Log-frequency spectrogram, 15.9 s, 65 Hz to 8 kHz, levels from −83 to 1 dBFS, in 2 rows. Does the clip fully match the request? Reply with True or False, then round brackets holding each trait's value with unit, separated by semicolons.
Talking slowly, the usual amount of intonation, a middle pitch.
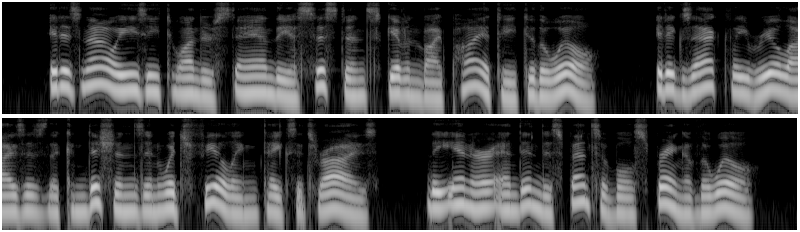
True (125 wpm; 4.4 semitones; 155 Hz)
